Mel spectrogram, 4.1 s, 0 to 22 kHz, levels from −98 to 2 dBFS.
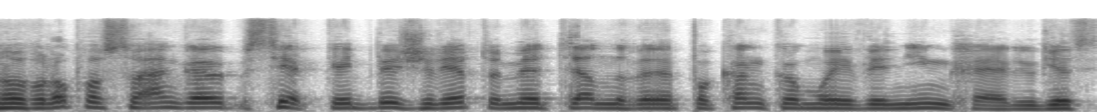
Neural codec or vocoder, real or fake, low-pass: codec, 16 kHz in and 24 kHz out, 0.8 kbps, FocalCodec, streaming, 65536 codes; fake; 10.8 kHz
